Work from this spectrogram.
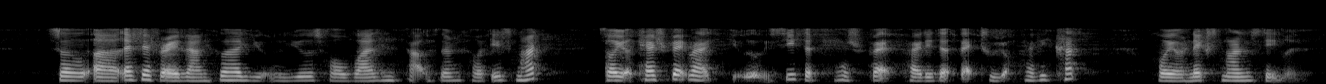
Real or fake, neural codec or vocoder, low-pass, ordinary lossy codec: fake; autoencoder, 22.05 kHz, a latent of 192 numbers a frame, VITS, trained on one speaker; 5.4 kHz; AAC, 32 kbps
